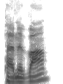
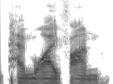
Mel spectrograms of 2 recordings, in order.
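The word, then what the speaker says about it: Pen y Fan: So I met up with them and climbed Penavan. I think that I'm saying that right, because I did used to say Penwai fan, and I got told off a lot for it.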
